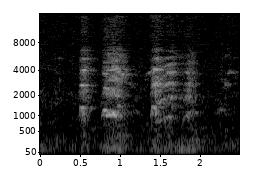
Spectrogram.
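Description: A wild rooster gives a short, hoarse crow in four clipped syllables over about a second and a half, fairly faint against a quiet background hiss.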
